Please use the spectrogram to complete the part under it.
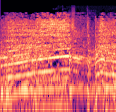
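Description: A car driving sound effect plays: a steady, full engine drone with a faint tonal whine, briefly dipping and fluttering near the end before resuming.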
